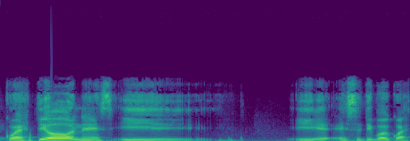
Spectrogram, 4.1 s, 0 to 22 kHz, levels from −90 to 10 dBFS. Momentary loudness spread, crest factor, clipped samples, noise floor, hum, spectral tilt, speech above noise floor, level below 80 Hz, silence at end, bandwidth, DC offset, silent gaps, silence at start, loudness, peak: 18 LU; 18 dB; under 0.1%; -53 dBFS; none; -4.5 dB/octave; 36 dB; -48 dBFS; 0 s; 10 kHz; under 0.1%; none; 0.05 s; -16 LUFS; 0 dBFS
